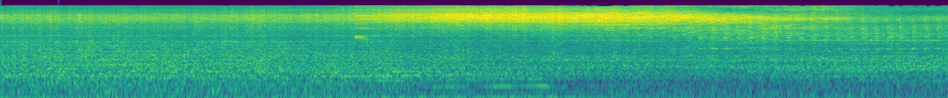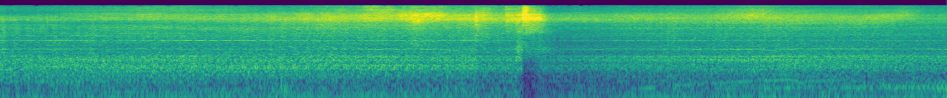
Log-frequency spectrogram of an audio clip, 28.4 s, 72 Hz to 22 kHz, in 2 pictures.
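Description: Freight train running past close by: a steady loud rumble of diesel locomotives and wheels on rail. About 22 seconds in the sound cuts off suddenly, then a diesel locomotive is heard approaching, quieter at first and growing louder.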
